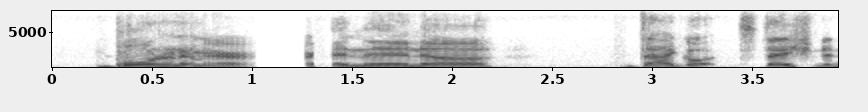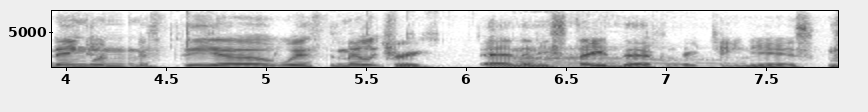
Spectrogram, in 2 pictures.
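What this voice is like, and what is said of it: Non-American accent. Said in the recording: “You sound like you're not American ... The accent is not from America.”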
